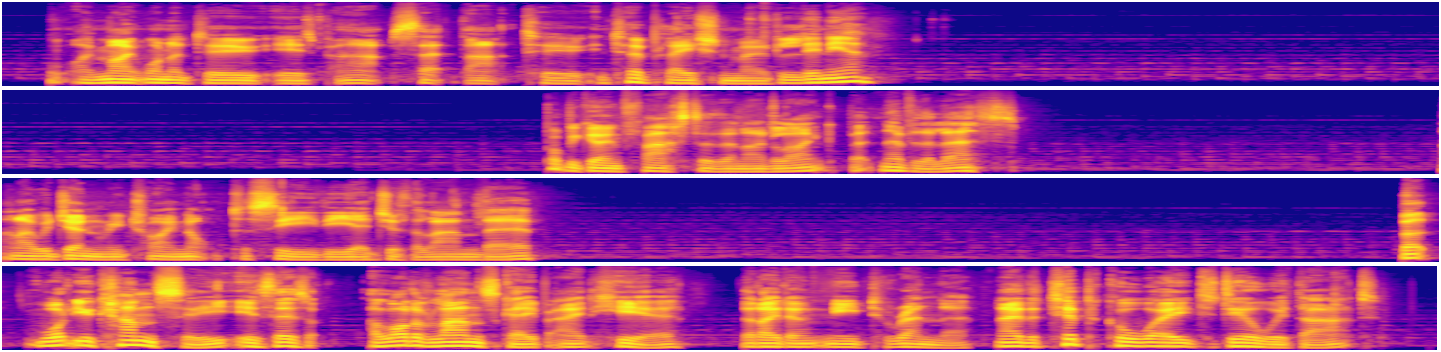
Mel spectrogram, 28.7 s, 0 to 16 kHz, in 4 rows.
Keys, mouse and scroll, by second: 0.1 click, 1.5 right click, 3.7 click, 21.3 click, 21.9 scroll down 1, 27.6 click, 28.0 click, 28.2 middle click.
